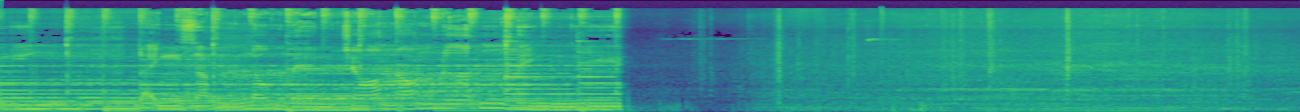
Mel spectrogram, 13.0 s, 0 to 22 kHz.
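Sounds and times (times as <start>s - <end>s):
music through speakers: 0.0s - 6.2s.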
